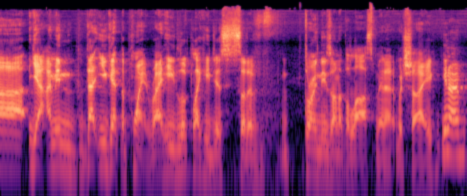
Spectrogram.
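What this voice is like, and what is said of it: Usual voice. Nothing is said of it.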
